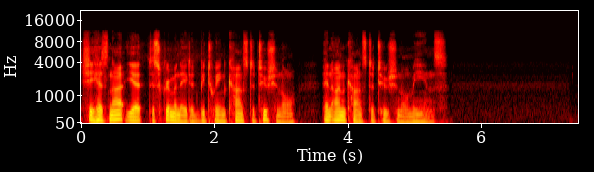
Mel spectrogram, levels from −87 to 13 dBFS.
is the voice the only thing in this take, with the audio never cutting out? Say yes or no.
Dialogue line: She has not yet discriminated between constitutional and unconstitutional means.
yes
